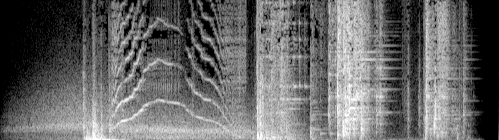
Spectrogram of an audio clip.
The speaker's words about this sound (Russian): В этот момент от сильного порыва ветра с полки упала эмалированная чаша, свадебный подарок Кёнщим.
